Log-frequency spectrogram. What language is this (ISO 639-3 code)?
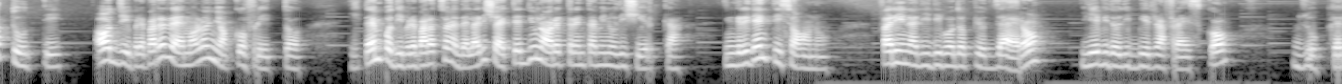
ita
